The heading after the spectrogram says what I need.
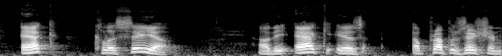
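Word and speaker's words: ἐκκλησία: you would pronounce it, take the Greek letters and put English letters, it would sound like ekklesia.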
